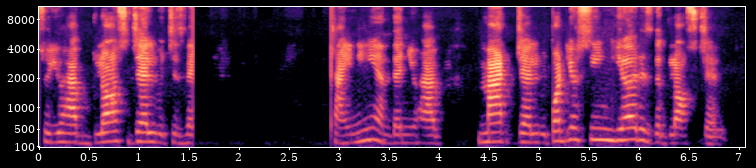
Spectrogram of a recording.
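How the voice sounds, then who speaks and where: A woman with a Tamil accent, medium pitch, fairly even intonation and a moderate pace. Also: big swings in loudness. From southern India, Chennai. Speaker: artist. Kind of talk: interview.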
